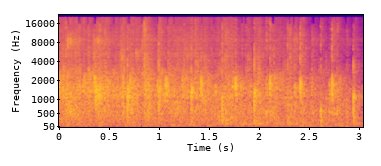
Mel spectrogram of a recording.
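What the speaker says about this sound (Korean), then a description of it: "하나님께 우리 다 같이 박수를 한번 올려주세요." A church audience applauds at a professional missionary award ceremony, with individual claps standing out in an irregular patter over a softer background of clapping throughout.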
